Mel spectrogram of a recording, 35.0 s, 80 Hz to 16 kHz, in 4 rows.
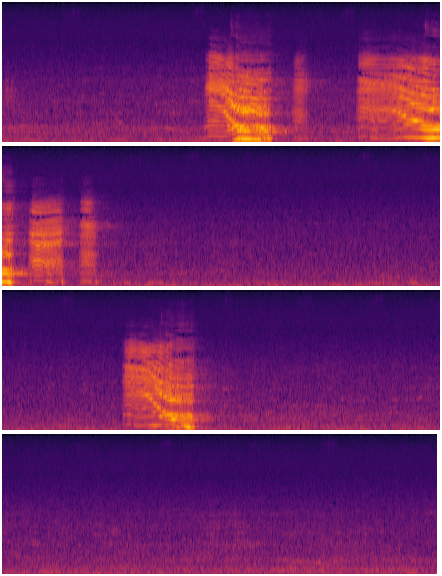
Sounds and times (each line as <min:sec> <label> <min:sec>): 0:04.1 Deer calling and rutting 0:06.2
0:07.1 Deer calling and rutting 0:10.7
